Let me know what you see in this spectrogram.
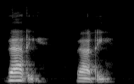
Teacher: So you might investigate in your native language if the R sound is made in the front and doesn't roll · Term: flap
